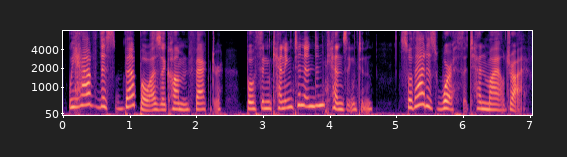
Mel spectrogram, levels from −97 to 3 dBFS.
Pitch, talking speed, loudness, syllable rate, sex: 255 Hz, 190 wpm, -20 LUFS, 5.0 syllables/s, female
